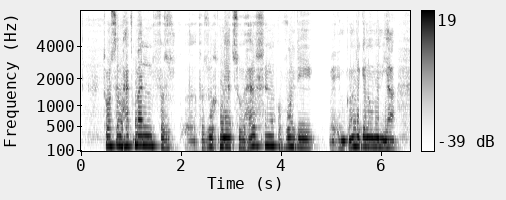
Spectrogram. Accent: Iran; German is a second language; moved away as an adult; now in Berlin, Germany; Ich komme aus dem Iran. Bin 1948 geboren. Ich lebe seit ca. 32 Jahren in Berlin

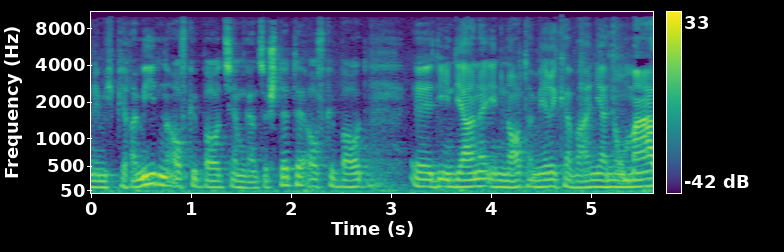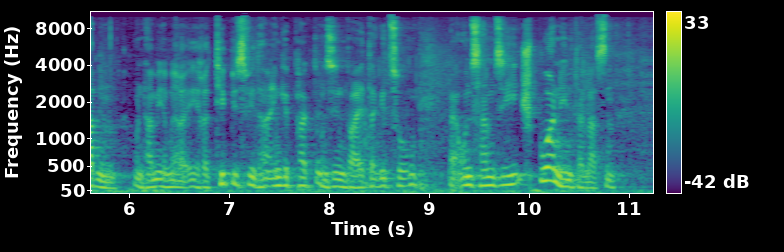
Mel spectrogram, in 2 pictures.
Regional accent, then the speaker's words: Mexico; German is a second language; Allein meine Heimat, also Mexiko, hat ja die größte Anzahl an verschiedenen Kulturen, die es überhaupt auf dem ganzen amerikanischen Kontinent gibt.

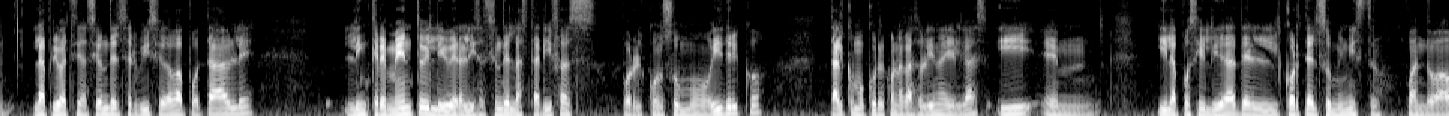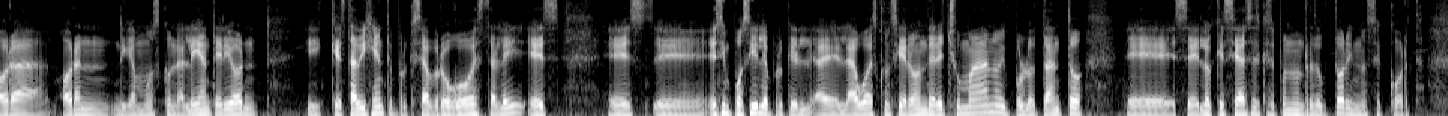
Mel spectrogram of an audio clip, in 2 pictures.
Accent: Mexicali, Baja California, Mexico; también de Mexicali

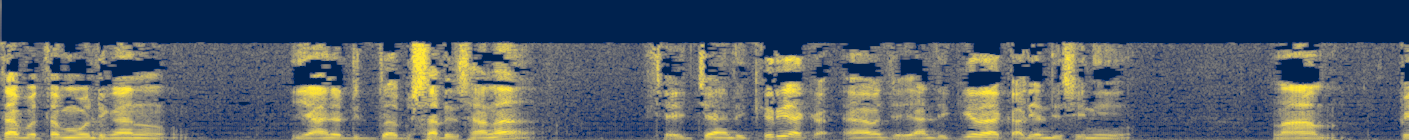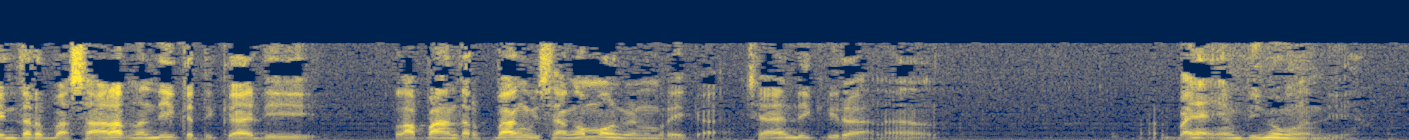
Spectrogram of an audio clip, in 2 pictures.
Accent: Java, Indonesia; sebagaimana kita orang Jawa enggak paham bahasa Sunda.

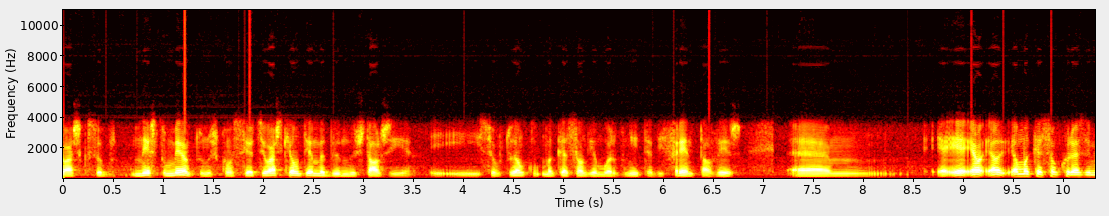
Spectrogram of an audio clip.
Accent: Costa da Caparica, Setúbal, Portugal; na praia onde nós crescemos, perdão, aqui na Costa da Caparica, num bar bonito.

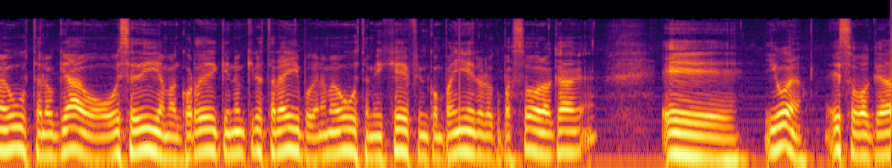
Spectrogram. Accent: Buenos Aires, Argentina; No, yo soy de Buenos Aires.

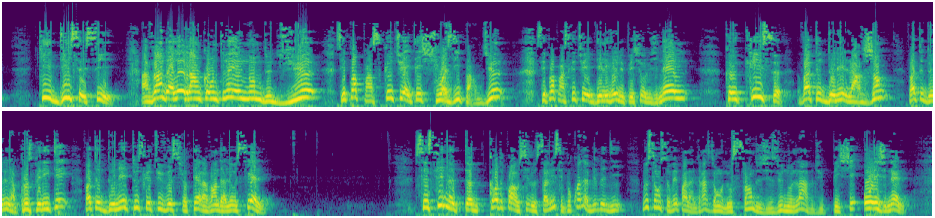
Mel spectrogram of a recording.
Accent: Cameroon; first language Ewondo; French is a second language; moi, je suis Camerounais et ma langue, c'est le Hondo, le Béti.

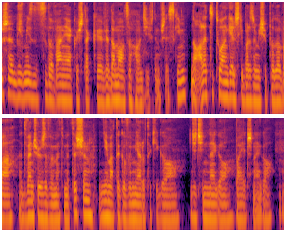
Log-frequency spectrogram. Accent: Switzerland; first language French; Polish is a second language; Ja jestem Szwajcarem francuskojęzycznym, tak jest.

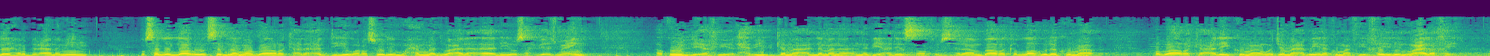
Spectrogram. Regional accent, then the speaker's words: Alexandria, Alexandria Governorate, Egypt; أنا اسكندراني ولا أخاف الحمد لله.

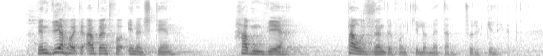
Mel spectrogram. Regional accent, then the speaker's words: Madagascar; German is a second language; Wir stammen aus Fianarivo, in der Nähe von Antananarivo, Hauptstadt von Madagaskar, eine schöne Insel in der Indischen Ozean.

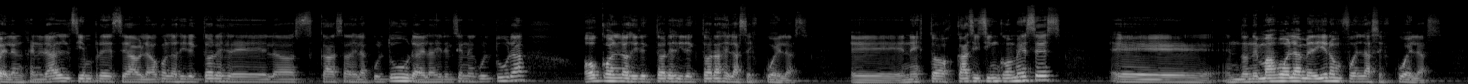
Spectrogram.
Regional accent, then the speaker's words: Buenos Aires, Argentina; Y la verdad es que yo soy de Buenos Aires, y en Buenos Aires hay bastante actividad en relación al teatro de títeres.

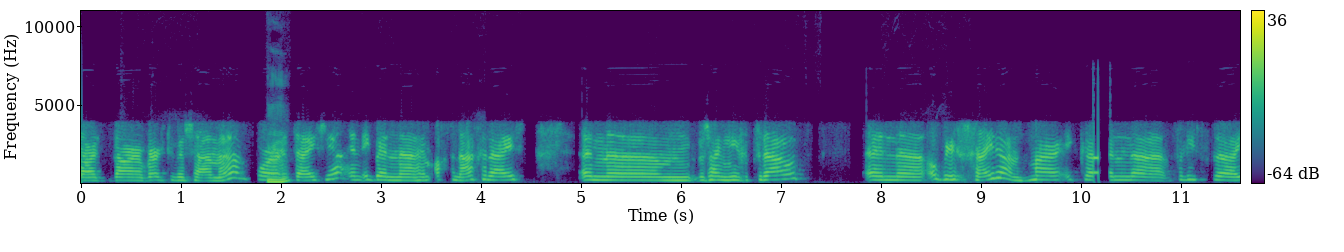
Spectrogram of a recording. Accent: Netherlands; En ik kom uit een heel klein dorp.

